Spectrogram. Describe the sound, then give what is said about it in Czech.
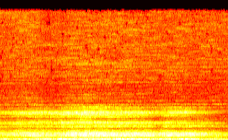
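Slow, airy breath noise from a guided breathing exercise that paces a long exhale. It holds at a steady, fairly quiet level for a little over two seconds with no voice. “Zkus výdech dvojnásob dlouhý jako nádech. Nádech a dlouhý výdech.”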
